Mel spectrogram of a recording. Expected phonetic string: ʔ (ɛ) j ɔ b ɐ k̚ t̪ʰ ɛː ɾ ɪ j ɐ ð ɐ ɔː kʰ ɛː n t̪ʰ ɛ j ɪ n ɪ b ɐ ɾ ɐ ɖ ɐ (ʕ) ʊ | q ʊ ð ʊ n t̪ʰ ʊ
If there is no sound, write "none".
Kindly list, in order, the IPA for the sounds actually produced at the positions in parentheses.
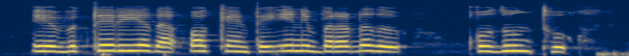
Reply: i, ð

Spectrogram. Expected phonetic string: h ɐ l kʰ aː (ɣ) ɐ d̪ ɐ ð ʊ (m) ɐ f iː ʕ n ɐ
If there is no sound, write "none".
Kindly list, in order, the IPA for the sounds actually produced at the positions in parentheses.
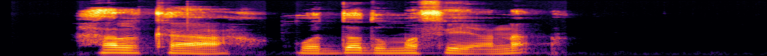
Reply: w, m

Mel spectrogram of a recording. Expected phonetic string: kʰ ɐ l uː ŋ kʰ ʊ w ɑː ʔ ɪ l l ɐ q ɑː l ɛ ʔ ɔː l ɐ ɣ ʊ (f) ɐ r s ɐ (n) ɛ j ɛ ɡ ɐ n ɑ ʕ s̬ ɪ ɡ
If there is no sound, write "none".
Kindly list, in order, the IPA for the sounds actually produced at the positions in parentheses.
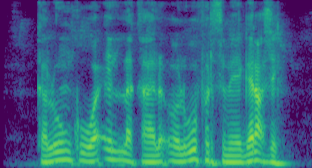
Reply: f, m

